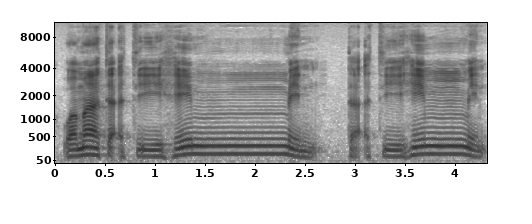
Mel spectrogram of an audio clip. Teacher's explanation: وما تأتيهم من اینجا حکم ادغام داره چون میم ساکن است بعدش میم آمد حکم ادغام است. اینجا میم با میم مدغم میکنیم.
